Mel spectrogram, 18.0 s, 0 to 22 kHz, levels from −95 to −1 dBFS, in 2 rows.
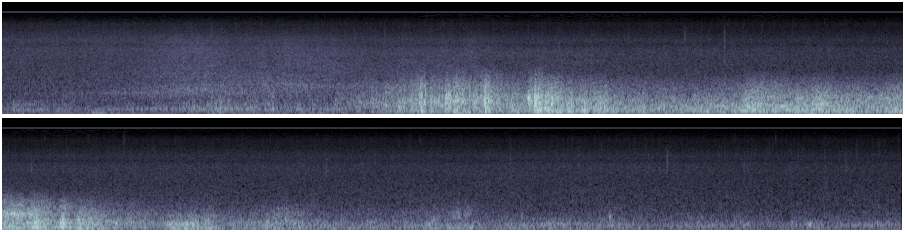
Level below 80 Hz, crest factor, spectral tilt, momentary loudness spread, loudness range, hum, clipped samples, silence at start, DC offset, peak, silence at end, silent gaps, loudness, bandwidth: -44 dBFS; 26 dB; -7 dB/octave; 22 LU; 18 LU; none; under 0.1%; 0 s; under 0.1%; -8 dBFS; 0 s; none; -33 LUFS; 16 kHz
